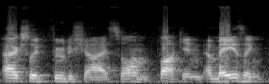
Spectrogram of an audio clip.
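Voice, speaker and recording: A man's voice: mid-range voice, fairly even intonation, normal speed, slight background noise. A man reading fan fiction aloud for comedy, casual and giggly, with amused asides.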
